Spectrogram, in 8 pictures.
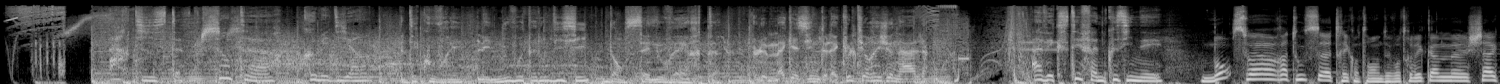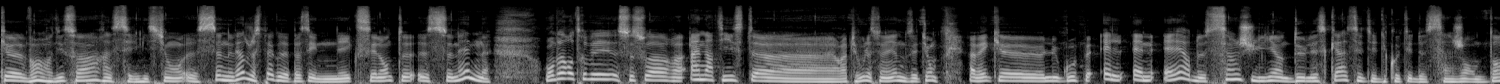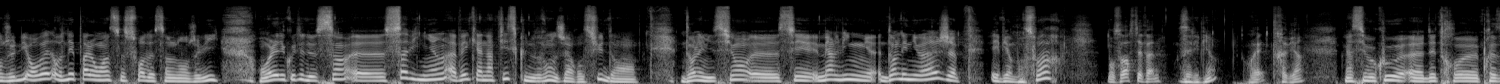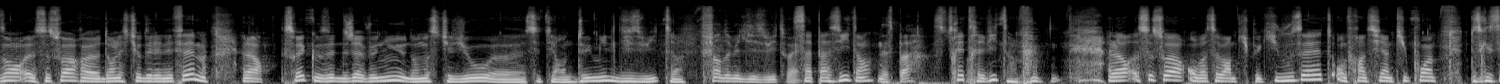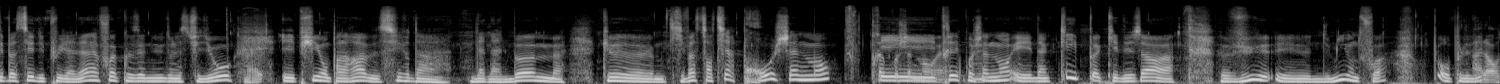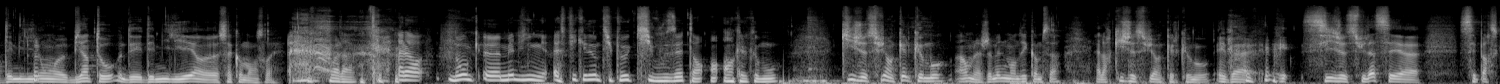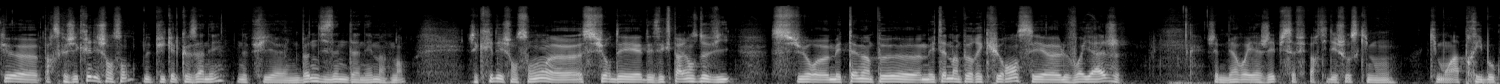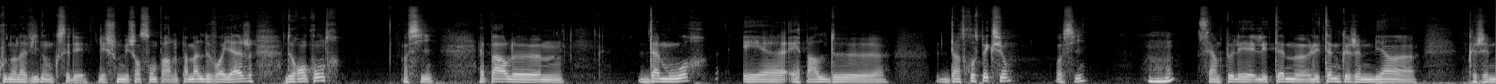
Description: Le groove à la guitare et l’envie de vivre au cœur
